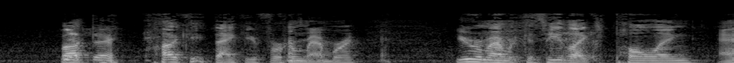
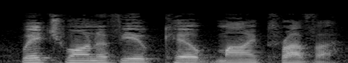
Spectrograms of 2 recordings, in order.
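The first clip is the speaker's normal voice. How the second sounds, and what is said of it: British accent, Michael Caine impression. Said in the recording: “I'll do my British accent ... It's Michael Caine, right? ... That's pretty good.”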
